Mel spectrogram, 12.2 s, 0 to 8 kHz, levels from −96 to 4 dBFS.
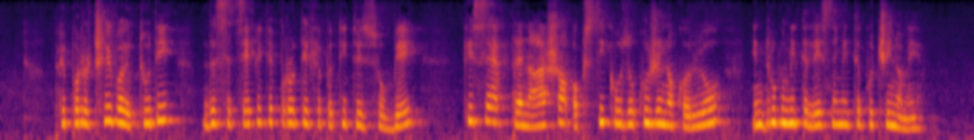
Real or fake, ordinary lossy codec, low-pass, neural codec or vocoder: fake; none; none; codec, 16 kHz, 2 kbps, FunCodec, trained on Chinese and English, 25 frames a second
